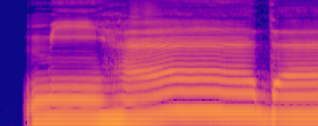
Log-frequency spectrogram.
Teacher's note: Tanwin an kita hilangkan, kita rubah menjadi fathah dan kita panjangkan dua harokat. Alifnya tidak dibaca ya.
